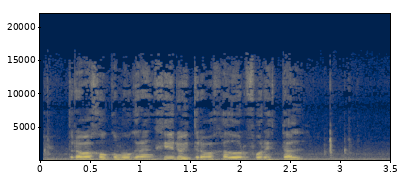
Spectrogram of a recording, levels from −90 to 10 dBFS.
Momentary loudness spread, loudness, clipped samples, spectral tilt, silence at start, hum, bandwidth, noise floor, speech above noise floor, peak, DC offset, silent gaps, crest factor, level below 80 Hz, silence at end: 16 LU; -18 LUFS; under 0.1%; -6 dB/octave; 0.05 s; 50 Hz at -45 dBFS; 16 kHz; -38 dBFS; 21 dB; -2 dBFS; under 0.1%; none; 16 dB; -46 dBFS; 0.05 s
